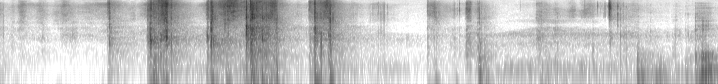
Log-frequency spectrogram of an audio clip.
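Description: Tarot cards being shuffled and drawn, a run of crisp riffling bursts and soft slaps close up, followed by quieter sliding and flicking of single cards.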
